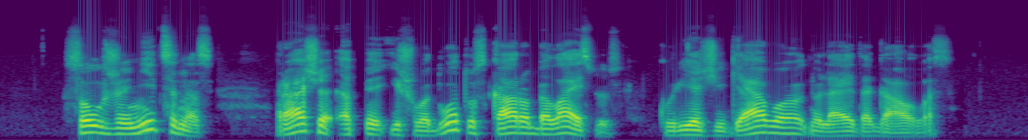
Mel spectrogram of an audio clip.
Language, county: Lithuanian, Klaipėda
